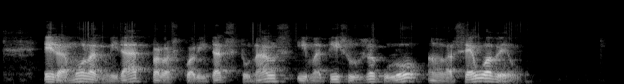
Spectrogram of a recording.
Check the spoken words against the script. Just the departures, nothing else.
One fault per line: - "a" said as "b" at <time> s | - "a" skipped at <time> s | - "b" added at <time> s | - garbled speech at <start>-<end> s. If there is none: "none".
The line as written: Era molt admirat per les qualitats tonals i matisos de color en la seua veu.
none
